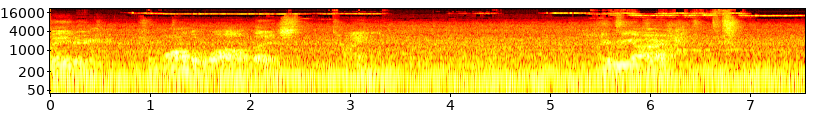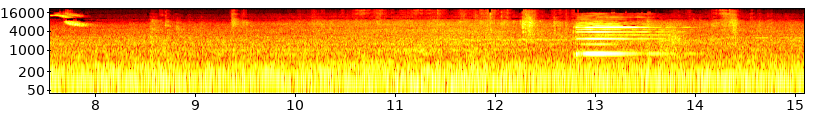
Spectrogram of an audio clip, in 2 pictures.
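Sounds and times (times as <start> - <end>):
elevator low hum: 0.0 - 15.0
electronic chime: 12.8 - 14.2.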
